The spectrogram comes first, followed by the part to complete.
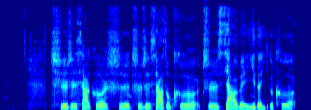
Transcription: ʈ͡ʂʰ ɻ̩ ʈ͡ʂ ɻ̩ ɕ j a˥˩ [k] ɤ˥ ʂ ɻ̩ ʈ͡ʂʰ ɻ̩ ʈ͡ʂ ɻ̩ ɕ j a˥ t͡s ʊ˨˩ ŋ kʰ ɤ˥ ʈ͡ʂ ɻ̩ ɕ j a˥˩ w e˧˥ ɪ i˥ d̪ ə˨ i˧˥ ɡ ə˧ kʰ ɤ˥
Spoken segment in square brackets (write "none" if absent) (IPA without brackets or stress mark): kʰ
